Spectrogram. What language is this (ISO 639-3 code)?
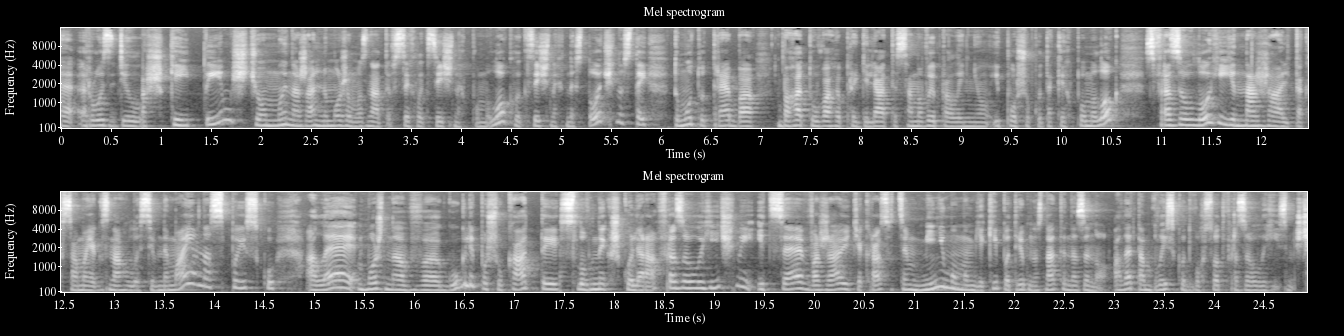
ukr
